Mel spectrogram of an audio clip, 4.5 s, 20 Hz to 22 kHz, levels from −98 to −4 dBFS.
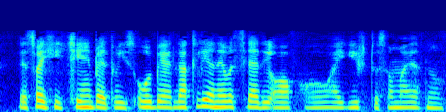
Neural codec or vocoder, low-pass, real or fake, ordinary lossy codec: codec, 16 kHz, about 1 kbps, DyCAST, with the encoder's durations; 7.2 kHz; fake; MP3, 32 kbps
